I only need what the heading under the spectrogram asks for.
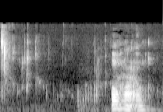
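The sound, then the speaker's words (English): Soft, wet chewing of a banana, a few quiet mouth smacks followed by a brief louder voiced murmur near the end. “As I'm munching on this banana.”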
